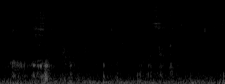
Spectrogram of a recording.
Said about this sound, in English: Sip of coffee.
